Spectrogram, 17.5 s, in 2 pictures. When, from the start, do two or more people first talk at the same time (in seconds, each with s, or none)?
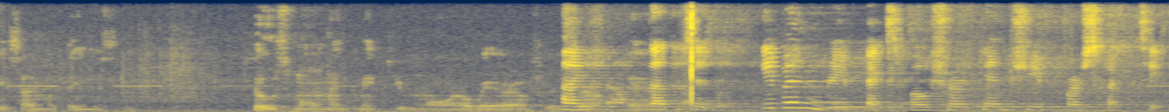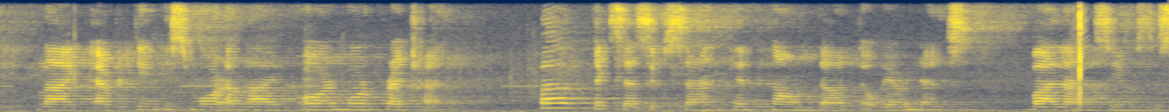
4.2 s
